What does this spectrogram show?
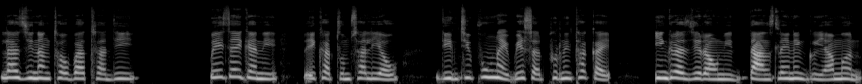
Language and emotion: Bodo, sad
